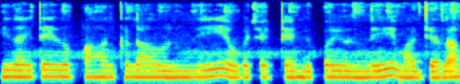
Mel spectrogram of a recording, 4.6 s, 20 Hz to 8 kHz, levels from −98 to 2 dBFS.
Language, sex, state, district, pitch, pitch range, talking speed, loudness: Telugu, female, Telangana, Nalgonda, 185 Hz, 180-195 Hz, 155 wpm, -23 LUFS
